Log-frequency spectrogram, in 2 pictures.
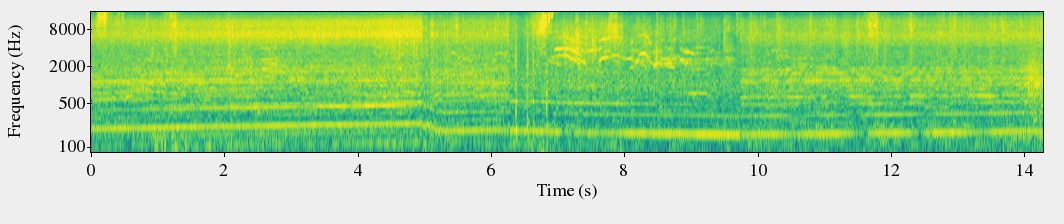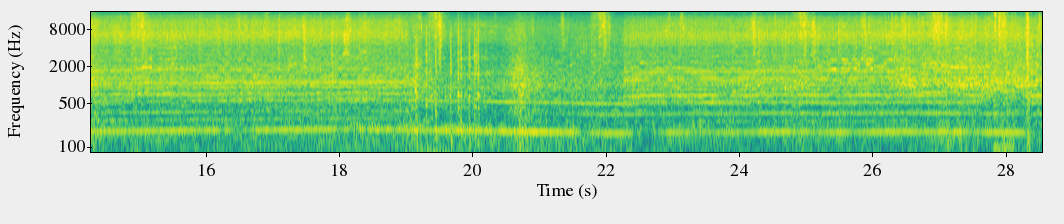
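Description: A car engine roars steadily at high speed, shifting gear now and then.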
